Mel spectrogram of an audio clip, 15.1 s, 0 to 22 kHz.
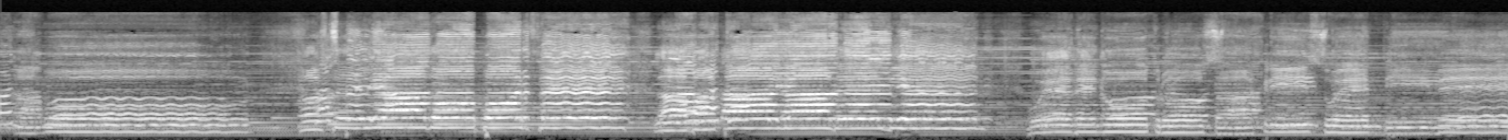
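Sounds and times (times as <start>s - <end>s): keyboard accompaniment: 0.0s - 15.0s
woman singing a hymn: 0.0s - 15.0s.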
